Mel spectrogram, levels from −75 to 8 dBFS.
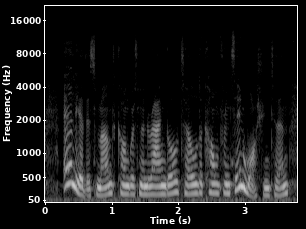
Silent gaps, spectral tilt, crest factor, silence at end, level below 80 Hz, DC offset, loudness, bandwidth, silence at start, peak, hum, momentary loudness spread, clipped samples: none; -8.5 dB/octave; 14 dB; 0.1 s; -50 dBFS; under 0.1%; -22 LUFS; 11.5 kHz; 0.25 s; -8 dBFS; none; 6 LU; under 0.1%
